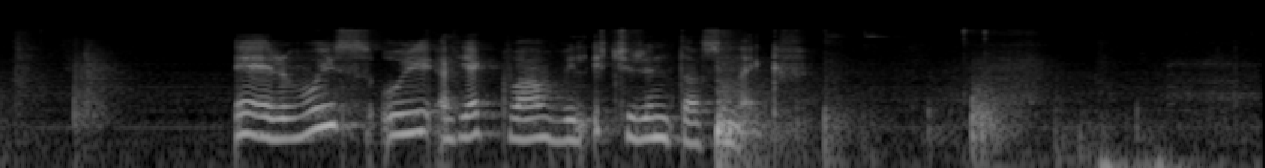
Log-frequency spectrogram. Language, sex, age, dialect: Faroese, female, 15-35, Vágar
